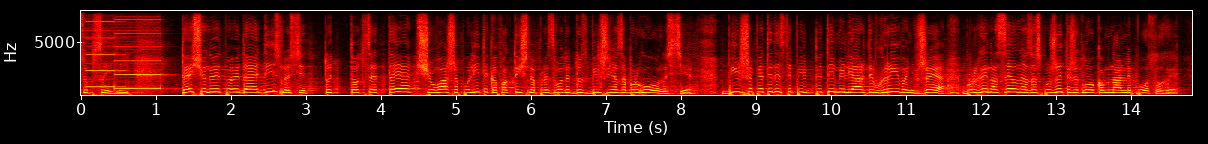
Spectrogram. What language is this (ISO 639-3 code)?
ukr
